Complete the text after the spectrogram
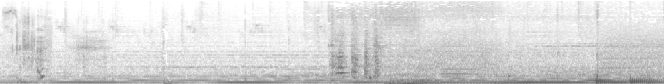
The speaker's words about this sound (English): drives through a busy roundabout.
